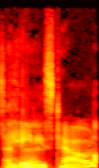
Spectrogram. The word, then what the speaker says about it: Hadestown: And then the text on the bottom, it's either Hadestown or Hadestown. – Hadestown. – Oh, perfect. Okay. Great. Pronounced it right the second time.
